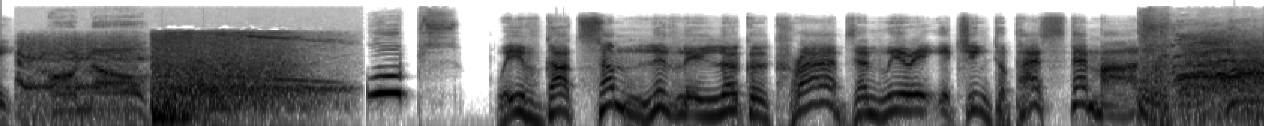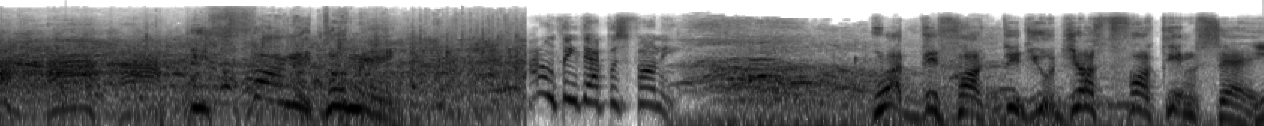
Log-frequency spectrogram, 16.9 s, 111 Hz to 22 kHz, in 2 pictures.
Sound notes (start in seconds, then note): 0.1 car goes out of control; 0.1 crash; 7.6 laughter; 12.8 crowd gasp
